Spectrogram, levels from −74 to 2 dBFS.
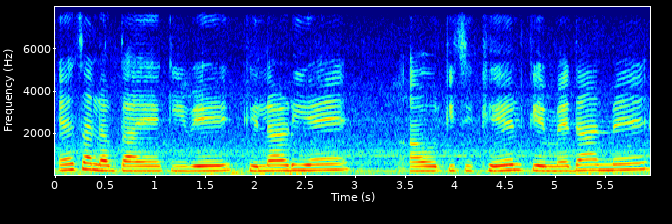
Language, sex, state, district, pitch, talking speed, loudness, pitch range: Hindi, female, Rajasthan, Barmer, 235 Hz, 130 wpm, -14 LUFS, 225-255 Hz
